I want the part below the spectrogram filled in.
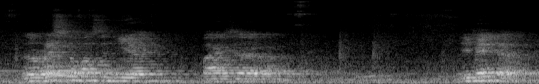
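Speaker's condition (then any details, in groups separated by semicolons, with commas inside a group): No condition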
